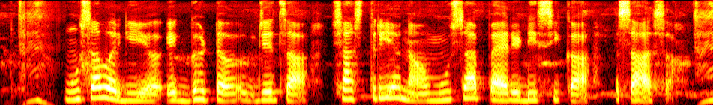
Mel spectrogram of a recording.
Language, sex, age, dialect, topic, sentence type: Marathi, female, 18-24, Southern Konkan, agriculture, statement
